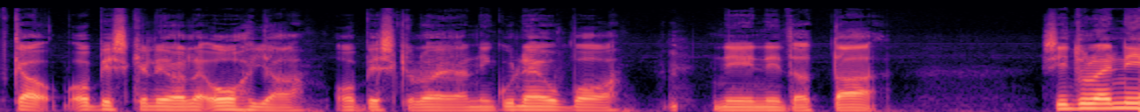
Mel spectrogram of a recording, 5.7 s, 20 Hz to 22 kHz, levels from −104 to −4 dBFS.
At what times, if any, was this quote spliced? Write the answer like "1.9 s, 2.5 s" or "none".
3.4 s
